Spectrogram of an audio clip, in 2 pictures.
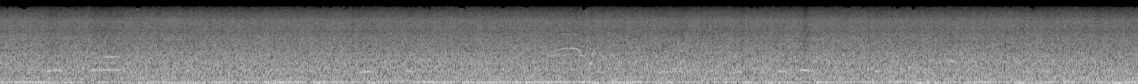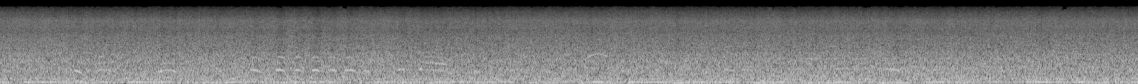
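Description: Whitewater rapids roar loudly and steadily.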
